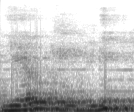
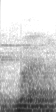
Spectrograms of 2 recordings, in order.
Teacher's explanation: Karena huruf waw makhrajnya ada di syafatain. Wa. Maka caranya dengan kita memoncongkan kedua bibir kita.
